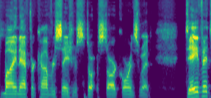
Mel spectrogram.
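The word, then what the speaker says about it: Corenswet: First, it kind of elevates Corn Sweat. See, that's the way it's spelled.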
